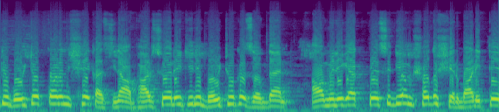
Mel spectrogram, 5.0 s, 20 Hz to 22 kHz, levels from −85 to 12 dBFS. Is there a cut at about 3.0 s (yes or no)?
no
